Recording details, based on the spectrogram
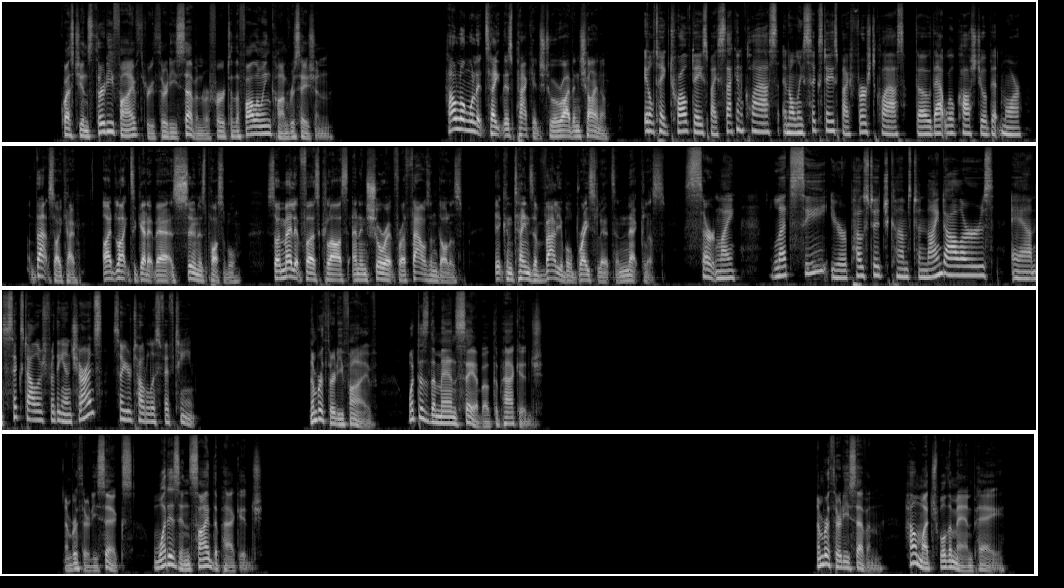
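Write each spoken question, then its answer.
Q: What is inside the package?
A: A bracelet and a necklace

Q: How much will the man pay?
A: $15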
